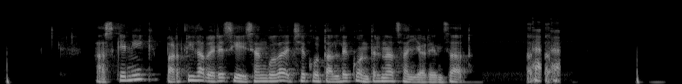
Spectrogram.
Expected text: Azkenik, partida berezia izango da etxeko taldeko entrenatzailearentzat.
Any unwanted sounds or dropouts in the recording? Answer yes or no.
yes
